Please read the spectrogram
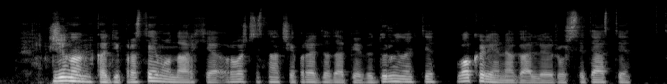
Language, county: Lithuanian, Vilnius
